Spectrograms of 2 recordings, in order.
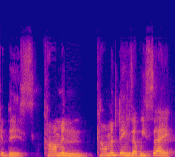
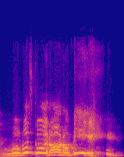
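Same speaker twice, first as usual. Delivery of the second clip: mock surprised partner; 8 semitones higher, 4 dB louder than usual. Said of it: "Significant other looking like".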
